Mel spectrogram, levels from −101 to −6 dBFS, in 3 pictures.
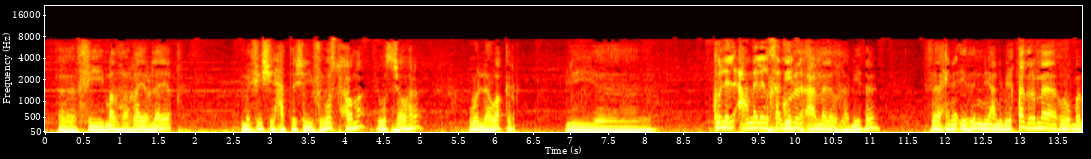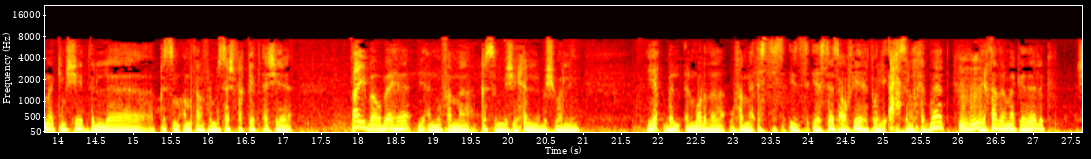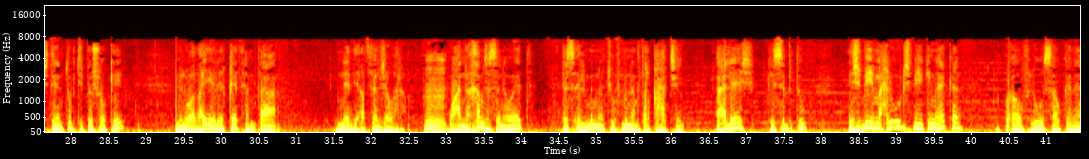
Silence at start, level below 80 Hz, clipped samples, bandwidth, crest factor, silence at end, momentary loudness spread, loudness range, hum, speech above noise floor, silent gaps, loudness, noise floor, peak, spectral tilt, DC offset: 0 s; -28 dBFS; under 0.1%; 8 kHz; 12 dB; 0 s; 7 LU; 2 LU; none; 25 dB; none; -18 LUFS; -42 dBFS; -6 dBFS; -6.5 dB/octave; under 0.1%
